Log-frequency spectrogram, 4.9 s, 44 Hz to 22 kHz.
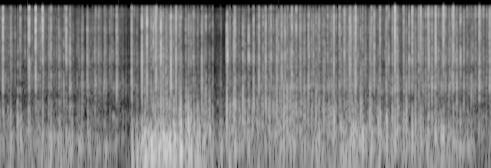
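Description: Long acrylic nails scratch a large, flat, teal snakeskin-embossed leather sheet, producing dense, rapid, crackling scrapes with a deep, thumpy low end. The scratching swells louder from about 1.3 to 2 seconds, dips briefly near 2.2 seconds, then continues steadily to the end.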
